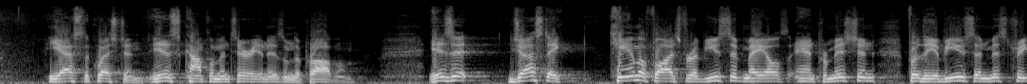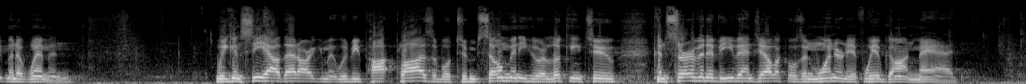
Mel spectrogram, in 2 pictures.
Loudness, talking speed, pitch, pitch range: -17 LUFS, 150 wpm, 135 Hz, 120-150 Hz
